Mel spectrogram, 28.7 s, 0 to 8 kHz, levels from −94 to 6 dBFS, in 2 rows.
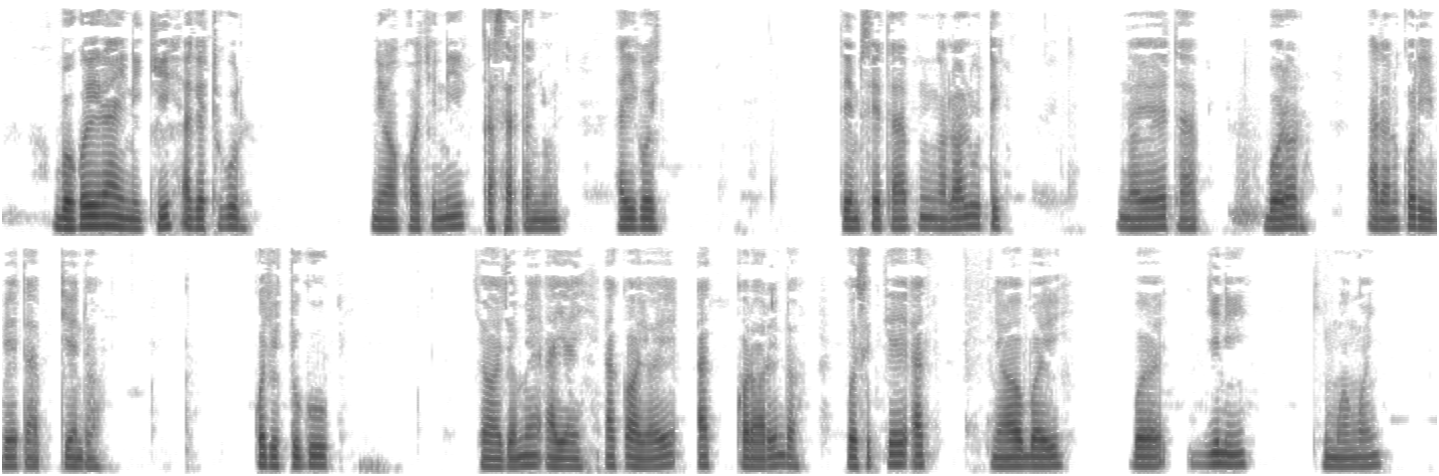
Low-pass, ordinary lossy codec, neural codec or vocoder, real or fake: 7.2 kHz; MP3, 32 kbps; none; real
